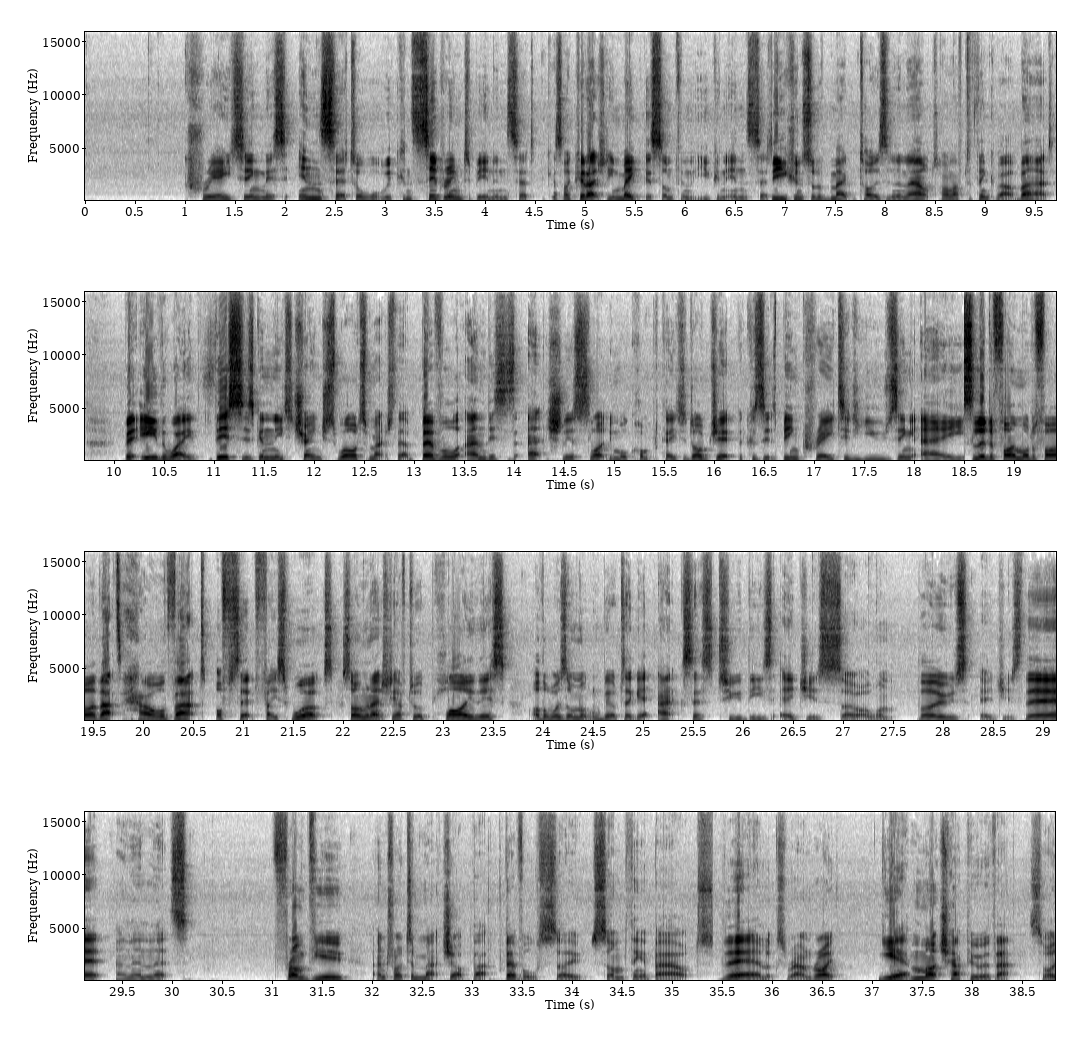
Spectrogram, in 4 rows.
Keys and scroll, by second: 24.3 Tab, 27.9 ctrl+z, 28.5 shift+z, 29.1 KP_Divide, 29.4 shift+z, 30.3 shift+z, 32.6 ctrl+b, 35.9 Tab, 36.9 h.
